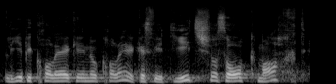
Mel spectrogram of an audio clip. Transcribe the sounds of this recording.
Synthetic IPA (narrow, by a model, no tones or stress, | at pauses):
liːbikʰχɔleːɡɪnəʊkʰχɔleːɡ̥əəsʋɪtjɛt͡sʃosoːkmɑχt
